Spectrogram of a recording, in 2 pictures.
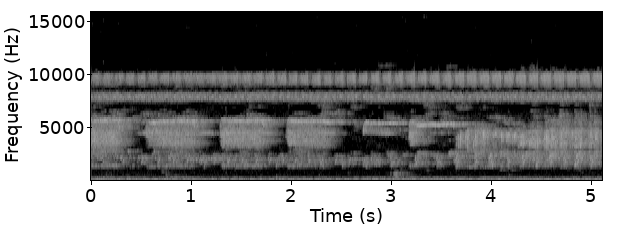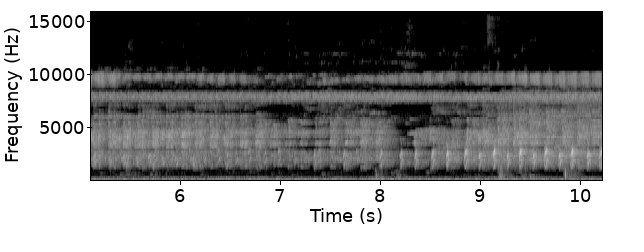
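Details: Swiftlets flying and playing above a swiftlet house in the afternoon: a dense, continuous twittering of high chirps with bursts of rapid, clicking notes building toward the end, and a low steady hum beneath.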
